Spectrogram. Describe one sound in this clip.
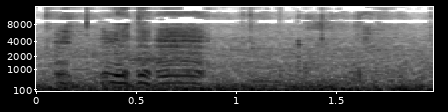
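A little girl squeals briefly.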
